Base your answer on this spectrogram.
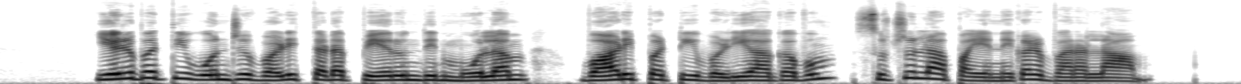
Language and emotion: Tamil, neutral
